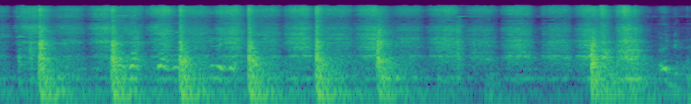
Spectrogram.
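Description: Handsaw cutting through a wooden board, in regular push-pull strokes about two a second, with a brief pause about three and a half seconds in before the strokes resume.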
